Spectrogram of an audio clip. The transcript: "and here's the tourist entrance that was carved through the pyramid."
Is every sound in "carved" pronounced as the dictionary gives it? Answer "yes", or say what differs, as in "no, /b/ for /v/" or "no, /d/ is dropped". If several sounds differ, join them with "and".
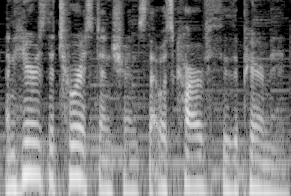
yes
